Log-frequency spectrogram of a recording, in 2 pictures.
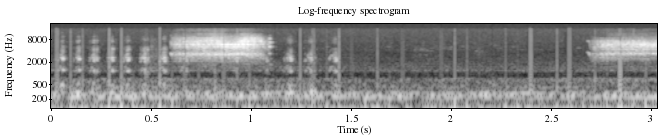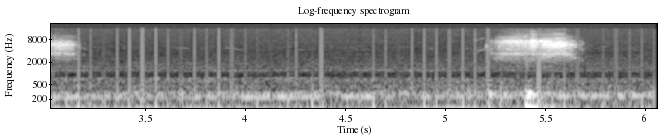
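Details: Nest-box barn owl young, five wild owlets being fed breakfast by their mother, give three rasping, snore-like hisses about two seconds apart, with a soft thump near the end and low hum.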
